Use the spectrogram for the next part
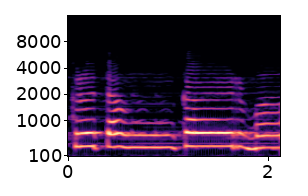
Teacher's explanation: ಅನುಸ್ವಾರದ ಉಚ್ಚಾರಣೆ ಇಲ್ಲಿ ಕ ವರ್ಗದ ಅನುನಾಸಿಕ ಗ ರೀತಿ ಬಂದಿದೆ ಯಾಕಂದ್ರೆ ಅನುಸ್ವಾರದ ನಂತರದ ಶಬ್ದ ಕ ದಿಂದ ಪ್ರಾರಂಭ ಆಗ್ತಾ ಇದೆ ಕೃತಂ ಕರ್ಮ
